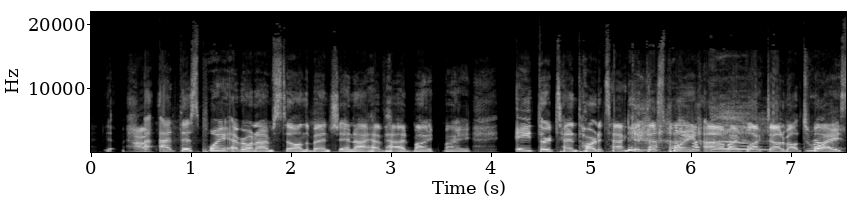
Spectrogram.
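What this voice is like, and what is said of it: Hoarse, worn-out voice. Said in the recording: “you can hear today that my voice is gone because of the screaming”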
